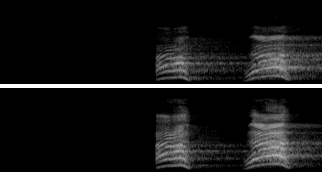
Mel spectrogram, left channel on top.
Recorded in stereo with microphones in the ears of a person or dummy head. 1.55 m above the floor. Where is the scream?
65° right (ahead or behind), 0.6 m.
